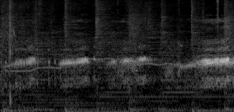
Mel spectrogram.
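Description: A frog croaks steadily in a continuous, throaty sound effect for a children's peek-a-boo animal book, loud and close with no talking over it.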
